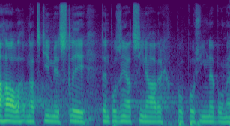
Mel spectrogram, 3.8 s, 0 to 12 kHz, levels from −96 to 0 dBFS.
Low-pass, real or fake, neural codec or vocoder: 10.8 kHz; real; none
